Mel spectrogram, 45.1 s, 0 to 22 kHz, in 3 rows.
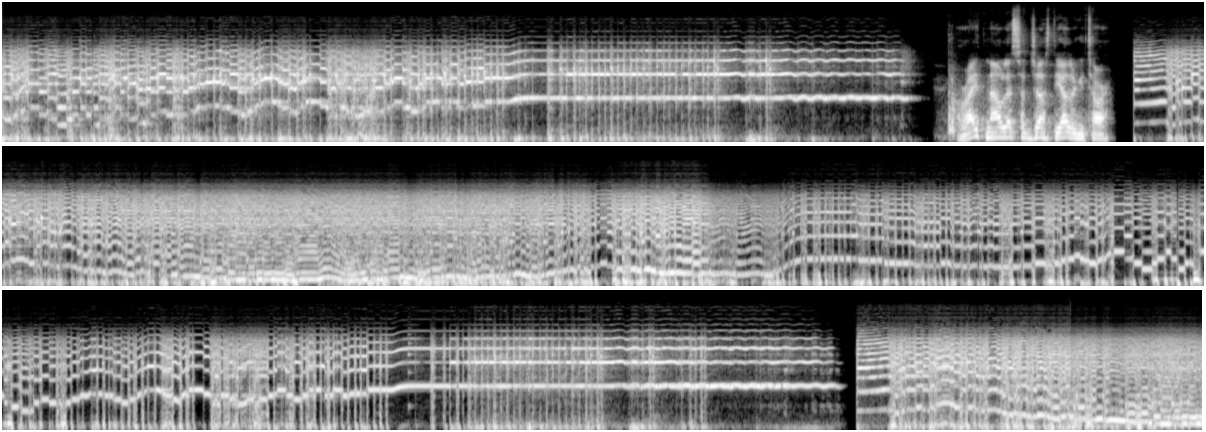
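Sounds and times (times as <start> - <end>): high-gain electric guitar lead: 40.8 - 45.0.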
